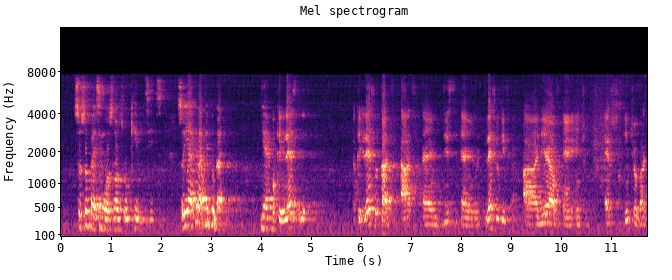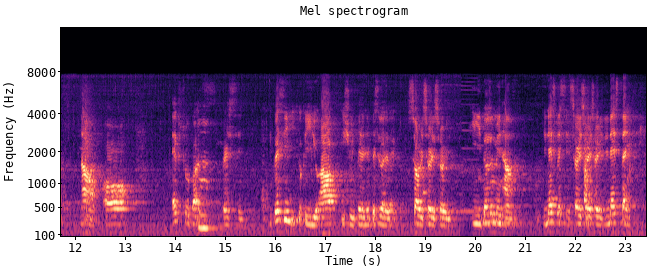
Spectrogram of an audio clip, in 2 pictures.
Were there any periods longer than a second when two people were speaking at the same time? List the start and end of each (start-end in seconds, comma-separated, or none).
none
